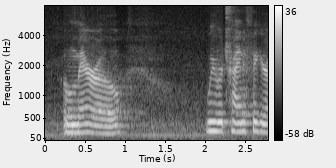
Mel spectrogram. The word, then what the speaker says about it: Omero: odyssey and the iliad because omero is how you say homer in italian and then they i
